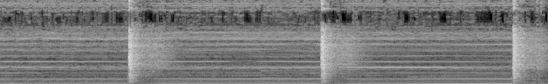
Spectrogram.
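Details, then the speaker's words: Vehicle lift climbing a little higher after lockout check: steady motor hum with a sharp lock click every couple of seconds; lift raising and catching on its lockouts normally. "If this roof hits that shutoff bar, the lift automatically shuts off so you don't damage the lift. Moving up a little higher, listen to the clicks."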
